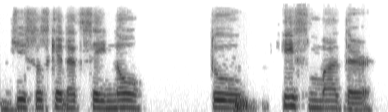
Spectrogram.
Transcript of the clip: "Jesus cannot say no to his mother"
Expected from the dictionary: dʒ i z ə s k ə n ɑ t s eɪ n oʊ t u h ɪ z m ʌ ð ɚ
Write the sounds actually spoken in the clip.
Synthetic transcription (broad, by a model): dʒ i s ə s k ə n ɑ t s eɪ n oʊ t u h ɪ s m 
